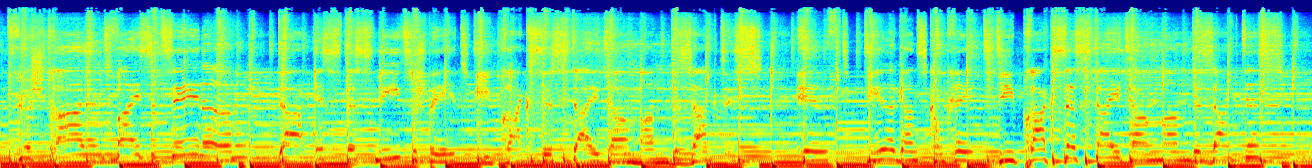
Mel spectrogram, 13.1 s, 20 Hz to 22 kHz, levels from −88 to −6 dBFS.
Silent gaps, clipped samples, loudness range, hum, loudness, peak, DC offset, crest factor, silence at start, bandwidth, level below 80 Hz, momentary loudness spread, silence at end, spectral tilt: none; under 0.1%; 1 LU; none; -15 LUFS; -2 dBFS; under 0.1%; 12 dB; 0 s; 19 kHz; -18 dBFS; 2 LU; 0 s; -4.5 dB/octave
